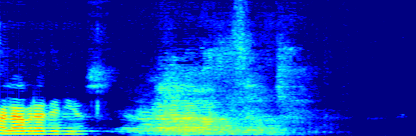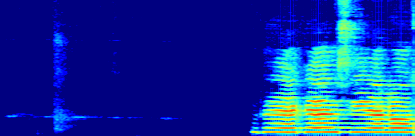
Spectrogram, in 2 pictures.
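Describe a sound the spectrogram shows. An elderly woman sings close by.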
